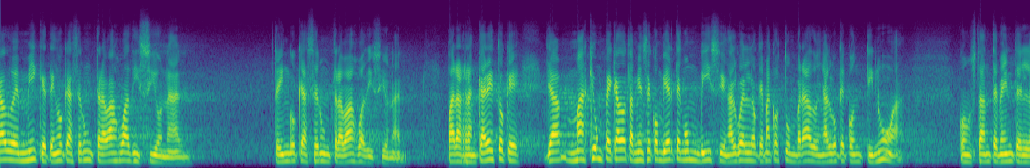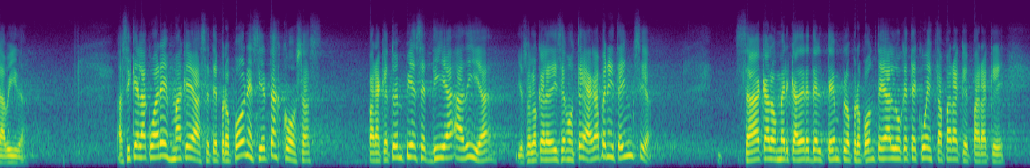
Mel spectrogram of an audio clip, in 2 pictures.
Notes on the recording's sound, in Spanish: Grabada en la celebración eucarística dominical en nuestro Santuario el sábado 2 a las 6:00 P.M.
